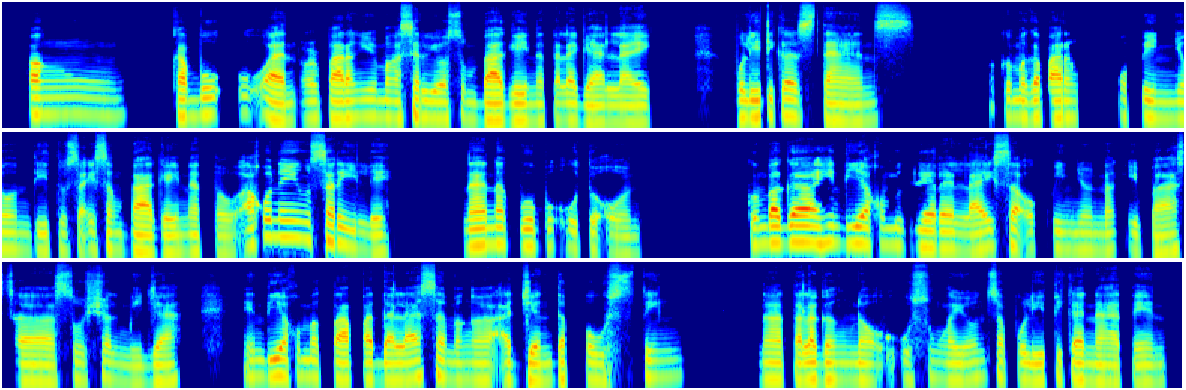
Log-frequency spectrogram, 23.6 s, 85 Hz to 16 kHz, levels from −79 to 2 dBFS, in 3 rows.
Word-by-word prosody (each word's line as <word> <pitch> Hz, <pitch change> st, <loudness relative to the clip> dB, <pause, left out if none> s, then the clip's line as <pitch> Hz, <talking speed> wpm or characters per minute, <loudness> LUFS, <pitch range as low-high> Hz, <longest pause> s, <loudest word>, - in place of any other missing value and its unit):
pangkabuuan 150 Hz, -3 st, 0 dB
or 130 Hz, 0 st, -3 dB
parang 135 Hz, +1 st, +5 dB
'yong 140 Hz, -1 st, -5 dB
mga 130 Hz, -1 st, 0 dB
seryosong 130 Hz, -3 st, -1 dB
bagay 120 Hz, 0 st, +5 dB
na 120 Hz, -, -6 dB
talaga, 120 Hz, -2 st, 0 dB
like 110 Hz, 0 st, +1 dB, 0.6 s
political 140 Hz, +1 st, +1 dB
stance, 120 Hz, -2 st, 0 dB, 0.6 s
kumbaga 140 Hz, 0 st, 0 dB
parang 135 Hz, -1 st, +4 dB, 0.3 s
opinyon 130 Hz, -3 st, -4 dB
dito 120 Hz, +1 st, -7 dB
sa -, -, -2 dB
isang 130 Hz, 0 st, -3 dB
bagay 110 Hz, -1 st, +3 dB
na 115 Hz, -, -1 dB
'to 105 Hz, -1 st, -6 dB
ako 150 Hz, +10 st, +1 dB
na -, -, -1 dB
'yong 200 Hz, -, -3 dB
sarili, 135 Hz, -, +1 dB, 0.5 s
na 145 Hz, +1 st, +5 dB
nagbubuo 145 Hz, -3 st, -2 dB
doon. 110 Hz, -5 st, -6 dB, 0.7 s
Kumbaga 165 Hz, +2 st, +8 dB
hindi 160 Hz, 0 st, -1 dB
ako 150 Hz, -1 st, -3 dB
magre-rely 130 Hz, -3 st, +1 dB
sa -, -, +1 dB
opinyon 125 Hz, -2 st, -6 dB
ng 125 Hz, -, -11 dB
iba 115 Hz, -1 st, -3 dB
sa 115 Hz, -2 st, 0 dB
social 125 Hz, +2 st, -5 dB
media, 110 Hz, +1 st, -3 dB, 0.5 s
hindi 140 Hz, +1 st, +1 dB
ako 140 Hz, 0 st, -4 dB
magpapadala 125 Hz, 0 st, +2 dB
sa 140 Hz, -, +1 dB
mga 120 Hz, -1 st, -3 dB
agenda 120 Hz, 0 st, 0 dB
posting, 135 Hz, +3 st, -5 dB, 0.5 s
na 125 Hz, -1 st, +2 dB
talagang 125 Hz, 0 st, +2 dB
nauuso 120 Hz, +2 st, -5 dB
ngayon 120 Hz, +2 st, -4 dB
sa 135 Hz, -, -1 dB
pulitika 120 Hz, 0 st, -1 dB
natin, 115 Hz, -1 st, -3 dB
125 Hz, 135 wpm, -25 LUFS, 120-140 Hz, 0.7 s, Kumbaga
